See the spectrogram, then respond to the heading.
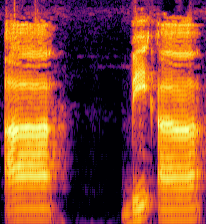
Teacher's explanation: حمزہ کھینچیں گے کیونکہ اس پہ کھڑا زبر ہے اور کھڑا زبر جو ہے کھڑی حرکات کھینچتی ہے یا کھڑا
